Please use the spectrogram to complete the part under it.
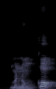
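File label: "menyungkup", Malay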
